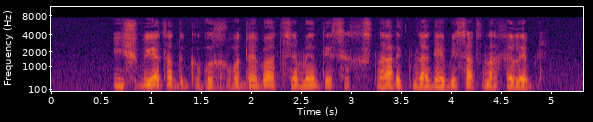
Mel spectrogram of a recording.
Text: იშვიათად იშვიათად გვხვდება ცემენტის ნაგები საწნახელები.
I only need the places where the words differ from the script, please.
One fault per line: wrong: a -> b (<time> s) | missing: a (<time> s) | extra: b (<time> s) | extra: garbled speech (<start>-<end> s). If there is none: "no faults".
missing: იშვიათად (1.3 s)
extra: ხსნარით (3.0 s)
